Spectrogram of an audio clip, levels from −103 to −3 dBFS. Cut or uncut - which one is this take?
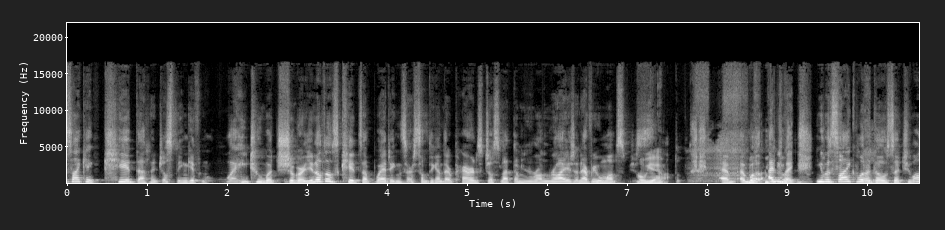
uncut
